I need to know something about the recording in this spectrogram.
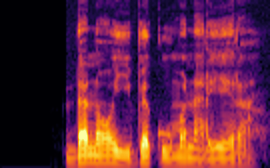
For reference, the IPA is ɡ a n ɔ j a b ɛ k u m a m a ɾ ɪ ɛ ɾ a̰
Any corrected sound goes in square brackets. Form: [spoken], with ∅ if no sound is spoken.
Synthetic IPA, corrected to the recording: [d] a n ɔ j [i] b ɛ k u m a [n] a ɾ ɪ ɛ ɾ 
